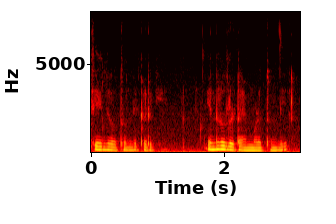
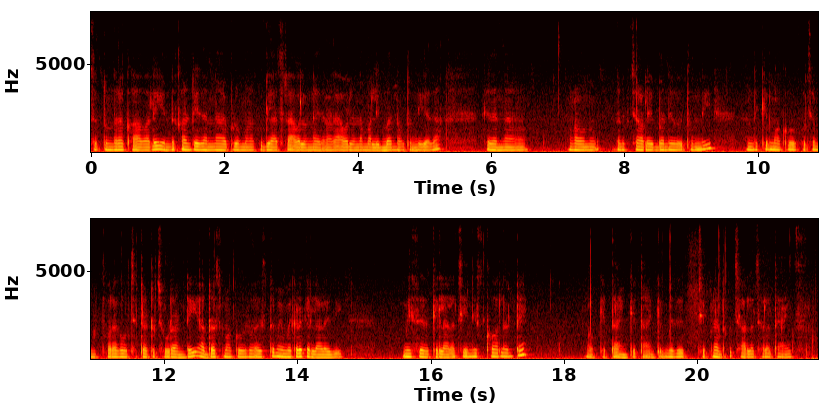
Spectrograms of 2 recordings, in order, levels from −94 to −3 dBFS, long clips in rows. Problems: constant background noise, low volume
